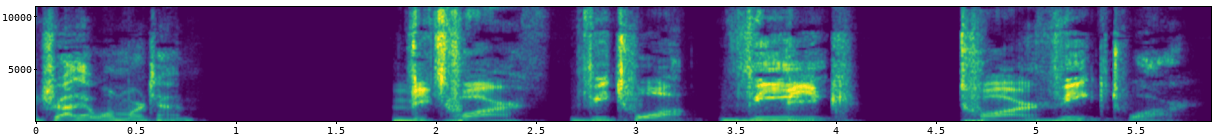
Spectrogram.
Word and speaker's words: Victoire: Victoire. Victoire. Victoire. Victoire. VEEK. The hyphen TWAHR. Victoire.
